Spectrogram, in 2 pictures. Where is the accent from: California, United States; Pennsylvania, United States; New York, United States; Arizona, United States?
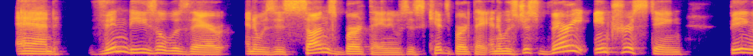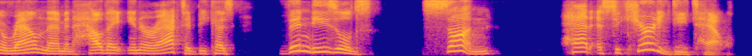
New York, United States; Syracuse; I'm from Syracuse, New York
